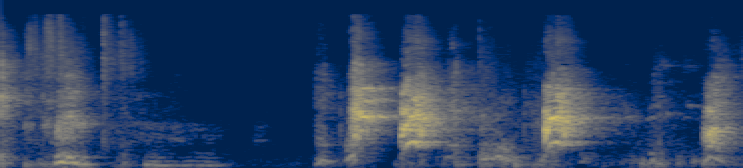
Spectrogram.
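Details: Two West Highland White Terriers, best friends playing a classic game together, give sharp, high barks in short bursts, a few widely spaced yaps separated by quiet gaps, with faint low growly sounds at the start.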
